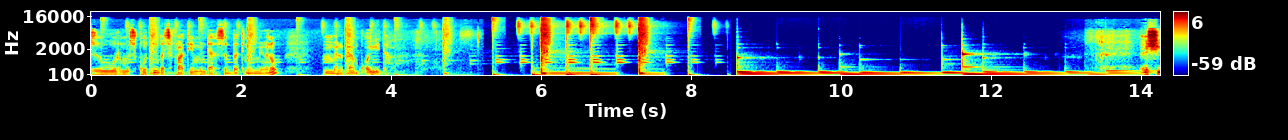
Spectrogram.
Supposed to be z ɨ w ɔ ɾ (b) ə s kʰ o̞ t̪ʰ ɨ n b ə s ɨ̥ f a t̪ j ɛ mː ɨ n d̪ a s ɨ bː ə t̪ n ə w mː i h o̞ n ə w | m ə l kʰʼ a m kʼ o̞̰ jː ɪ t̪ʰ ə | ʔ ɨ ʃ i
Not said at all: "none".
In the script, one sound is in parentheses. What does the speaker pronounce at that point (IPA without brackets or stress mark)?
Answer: m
